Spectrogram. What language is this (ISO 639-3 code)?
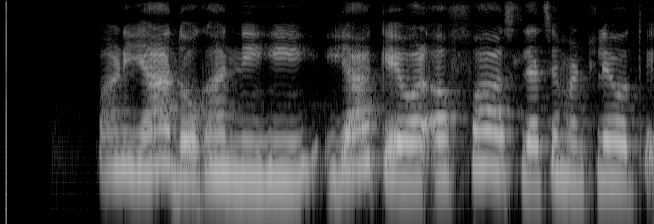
mar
